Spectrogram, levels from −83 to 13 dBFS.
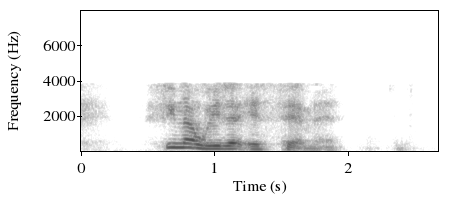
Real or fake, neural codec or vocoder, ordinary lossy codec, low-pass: fake; codec, 16 kHz, 1.1 kbps, Voila-Tokenizer; AAC, 16 kbps; 7.2 kHz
